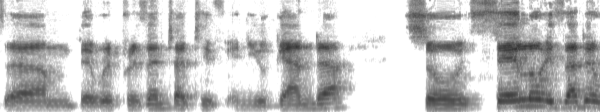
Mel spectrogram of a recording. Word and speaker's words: Celo: So Celo, is that the right pronunciation, Umar? Yes, Michael. Celo.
